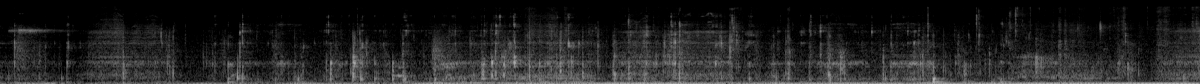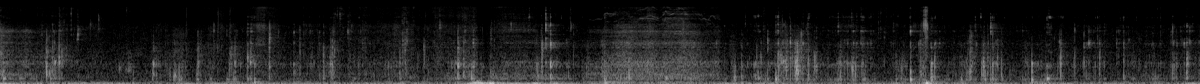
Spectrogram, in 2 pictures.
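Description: Chewing and biting of pizza, with crunchy mouth noises that repeat many times over a steady, fairly loud stretch and no talking.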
